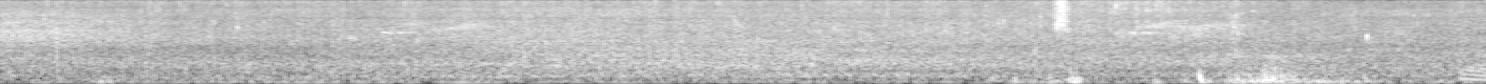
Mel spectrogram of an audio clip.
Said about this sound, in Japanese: 今ねここ階段なんですよ。階段をね歩いていってる感じでございますけれども、どんどん名神高速道路の音がね聞こえてくると思うんですけどね、どうでしょう。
